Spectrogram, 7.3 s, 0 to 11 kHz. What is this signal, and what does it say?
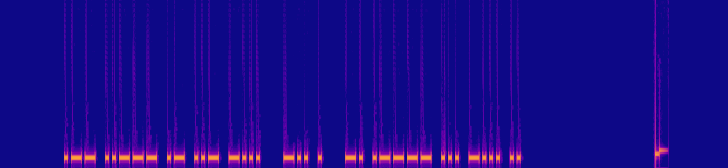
Morse code, heard as a keyed tone, about 34 wpm, 700 Hz. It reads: W2AUB DE N1SBI
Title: USA Callsign DE Callsign 35wpm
